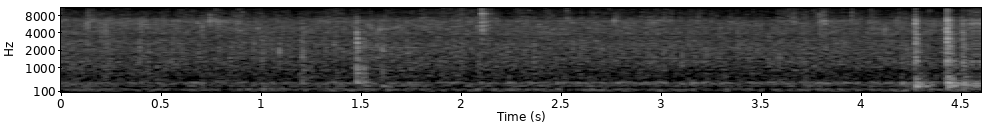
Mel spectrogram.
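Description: Mutton kofta patties shallow-frying in hot oil in a nonstick pan: a steady sizzle with fine crackling, the oil foaming as moisture cooks out of the meat. A couple of sharp clicks come near the end.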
